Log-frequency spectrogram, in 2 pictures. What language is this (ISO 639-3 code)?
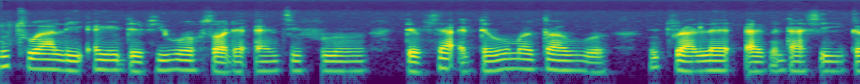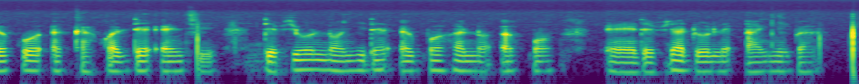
ewe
